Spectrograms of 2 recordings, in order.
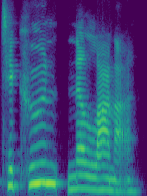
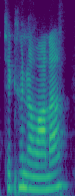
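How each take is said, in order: First: Tikunelana sounded out slowly, middle stretched; sounding out username. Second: Tikunelana run together with a questioning rise; unsure pronunciation. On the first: Host attempts a viewer's username, Tikunelana slowly sounded out. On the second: Host checks a viewer's username, Tikunelana with an unsure rise. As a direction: try Tikunelana as a question, ending upward. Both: Real, not acted. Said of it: "I can't pronounce your username".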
